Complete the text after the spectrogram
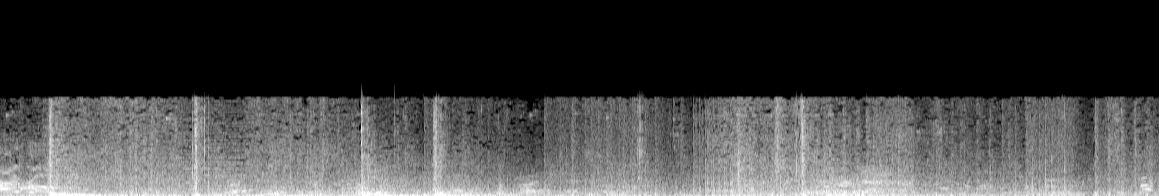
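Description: Gunfire crackles and booms in a game.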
